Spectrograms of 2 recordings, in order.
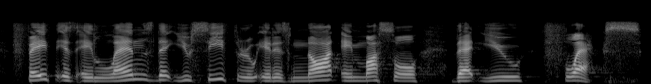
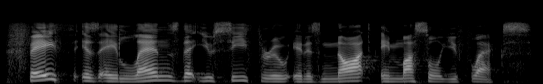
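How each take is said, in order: First: Slow, deliberate "lens", pauses before "flex"; emphatic repetition. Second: Said in the usual way. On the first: Shown as a demonstration. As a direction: drive home "not a muscle", word by word, setting "flex" apart. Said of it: "Hear that". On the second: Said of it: "wake up and hear this".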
